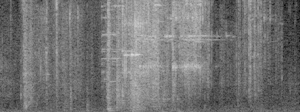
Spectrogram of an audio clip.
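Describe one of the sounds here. A short burst of gunfire rings out.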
